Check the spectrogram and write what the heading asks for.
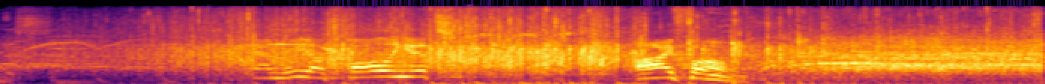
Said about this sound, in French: Dans la salle, ce ne sont pas seulement des applaudissements qui font suite à cette annonce, mais carrément des cris.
